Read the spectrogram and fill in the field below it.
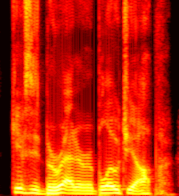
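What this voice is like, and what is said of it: Put-on American accent. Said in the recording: “you do an American accent?”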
